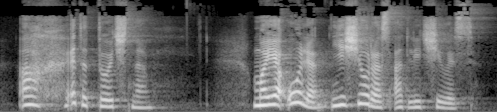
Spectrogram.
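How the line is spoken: Sighing. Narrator (Russian): вздохнула Вера

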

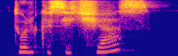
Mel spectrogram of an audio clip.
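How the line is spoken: Frightened young man asking. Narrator (Russian): испуганно спросил молодой врач

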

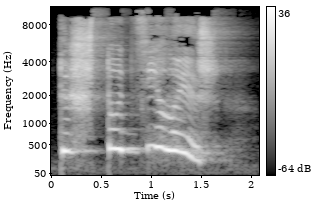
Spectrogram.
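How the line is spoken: Indignant shout. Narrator (Russian): возмущенно закричал Джефф

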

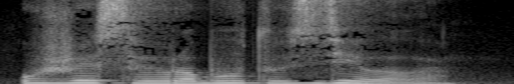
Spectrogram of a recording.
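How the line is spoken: Tired speech. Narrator (Russian): Поняв насмешку охранника, устало сказал Сергей

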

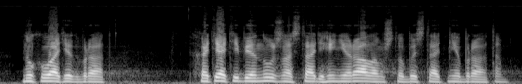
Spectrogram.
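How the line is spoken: General speaking loudly. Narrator (Russian): громко сказал генерал

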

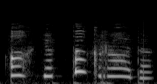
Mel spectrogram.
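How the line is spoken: Excited child's exclamation. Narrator (Russian): воскликнула маленькая девочка

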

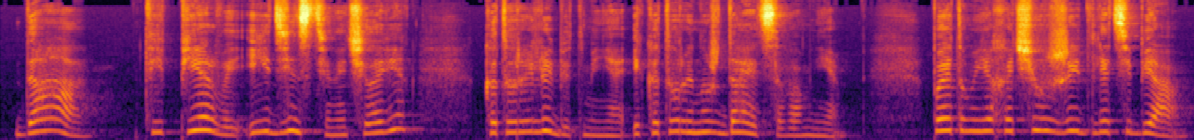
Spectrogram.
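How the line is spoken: Calm. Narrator (Russian): спокойно сказала

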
